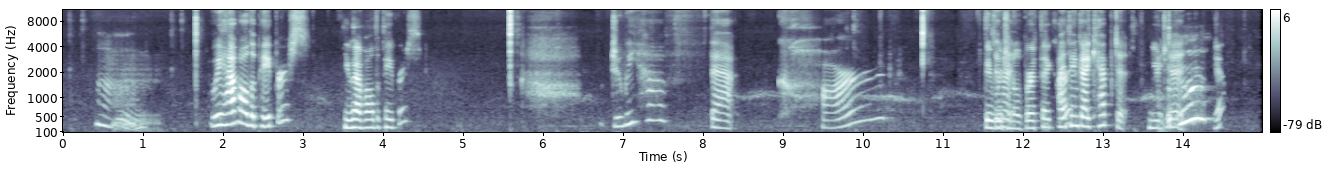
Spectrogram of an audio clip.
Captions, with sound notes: - Hmm. - Hmm. - We have all the papers. - You have all the papers. - (gasps) Do we have that card? - The original birthday card? - I think I kept it. - You did. Yep.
